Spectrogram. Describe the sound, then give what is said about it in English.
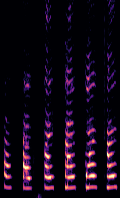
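A person imitates a turkey's chirp call: six short, bright, tonal chirps in a steady, evenly spaced series, fairly loud, with no talking. “I can also do a pretty decent little chirp.”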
